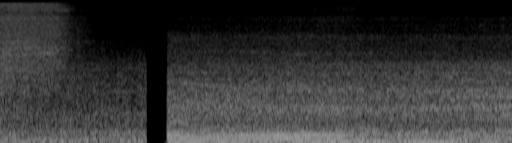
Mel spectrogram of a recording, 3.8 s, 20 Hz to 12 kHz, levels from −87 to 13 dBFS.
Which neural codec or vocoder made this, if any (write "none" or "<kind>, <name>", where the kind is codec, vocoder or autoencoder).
none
